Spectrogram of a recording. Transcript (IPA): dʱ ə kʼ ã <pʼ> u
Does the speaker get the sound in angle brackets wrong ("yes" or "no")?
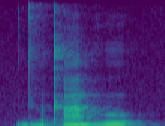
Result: yes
